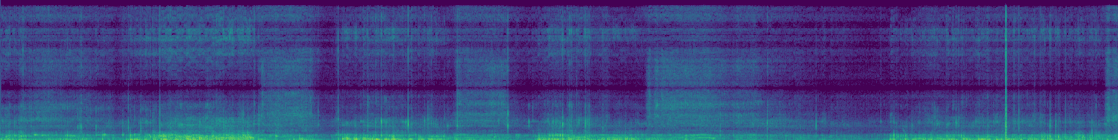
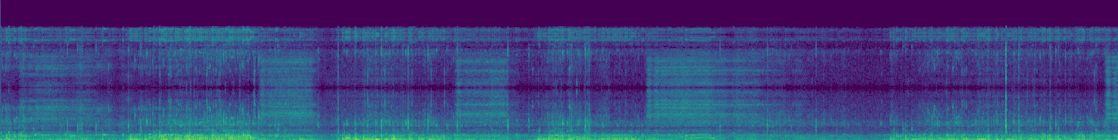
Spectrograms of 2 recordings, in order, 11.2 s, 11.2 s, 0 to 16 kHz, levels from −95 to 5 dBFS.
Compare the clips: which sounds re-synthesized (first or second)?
first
